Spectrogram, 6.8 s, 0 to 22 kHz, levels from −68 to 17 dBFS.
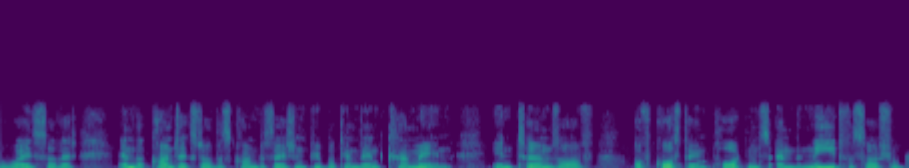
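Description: Lost packets rebuilt from error correction mark this speech clip at 1.31–1.33 s, 2.83–2.85 s, 2.92–2.94 s and 3.86–4.00 s. In each case the following packet carried a low-bitrate copy that the decoder played in place of the missing audio, so there is no gap, only briefly rougher, noisier frames. A short concealed packet loss falls at 2.87–2.92 s, where about 20 ms never arrived in time. The receiver extended the preceding sound across roughly 26 ms before blending back, heard as a brief smear that can swallow a consonant. The call codec's coding noise sits throughout, with the top of the spectrum stopping at 8 kHz, which fits Opus at around 24 kbps.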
